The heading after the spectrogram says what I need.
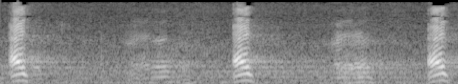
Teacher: وهكذا أيضا هي مهموسة يخرج بعدها النفس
